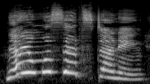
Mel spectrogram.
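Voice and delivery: high, loud outburst; excited. Real, not acted. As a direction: squeal it, catching yourself. Laughing self-catch.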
